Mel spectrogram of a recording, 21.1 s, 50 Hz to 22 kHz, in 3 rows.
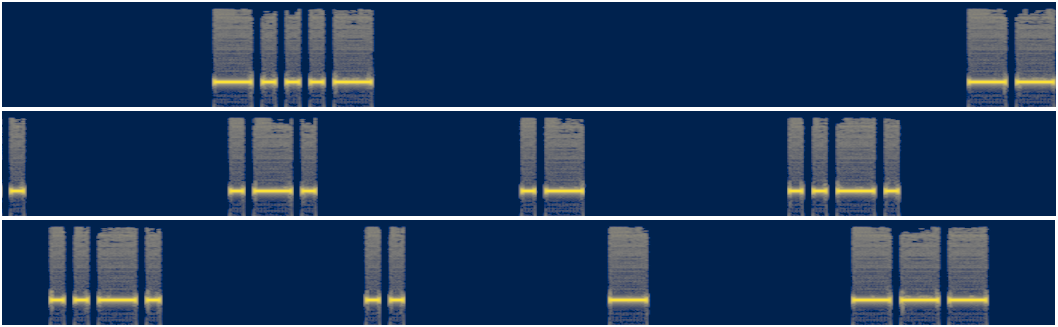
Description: Morse code, heard as a keyed tone, about 15 wpm, spaced as for 5 wpm, 1000 Hz. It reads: <BT> GRAFFITO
